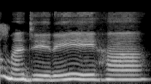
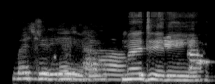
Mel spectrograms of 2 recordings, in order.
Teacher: مجراہا کلمہ میں، تو انہوں نے اس کو امالہ کے ساتھ پڑھ دیا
